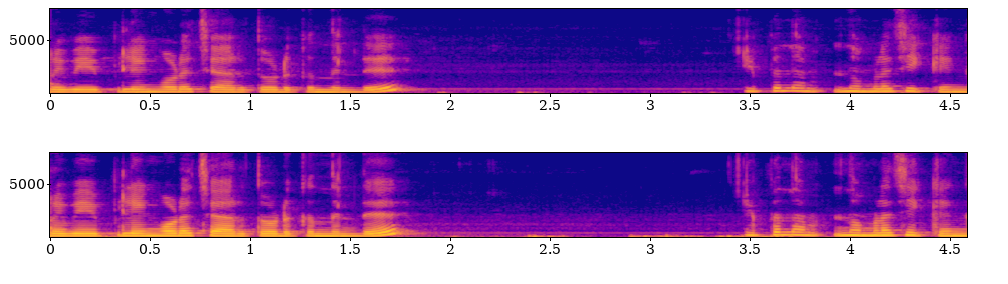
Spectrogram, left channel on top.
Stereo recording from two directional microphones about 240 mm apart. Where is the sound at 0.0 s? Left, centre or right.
Centre.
